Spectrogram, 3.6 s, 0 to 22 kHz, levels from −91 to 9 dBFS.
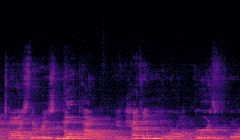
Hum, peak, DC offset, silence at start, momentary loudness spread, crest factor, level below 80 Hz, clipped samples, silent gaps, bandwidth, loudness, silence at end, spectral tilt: none; -6 dBFS; under 0.1%; 0 s; 8 LU; 18 dB; -48 dBFS; under 0.1%; none; 12.5 kHz; -25 LUFS; 0 s; -6 dB/octave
